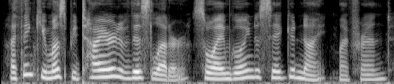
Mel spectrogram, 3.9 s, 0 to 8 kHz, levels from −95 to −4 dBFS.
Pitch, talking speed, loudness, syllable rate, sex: 215 Hz, 290 wpm, -17 LUFS, 5.8 syllables/s, female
